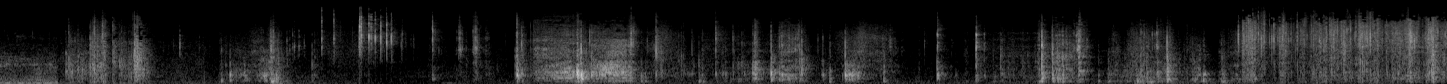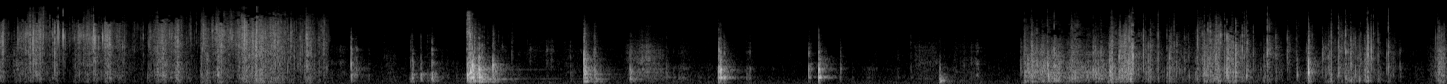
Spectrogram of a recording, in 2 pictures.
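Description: Plastic packaging crinkling and tearing as hands unwrap packs of tissues, with long stretches of rustling. Scattered sharp clicks and knocks of handled items run through it, the loudest about two-thirds of the way through.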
